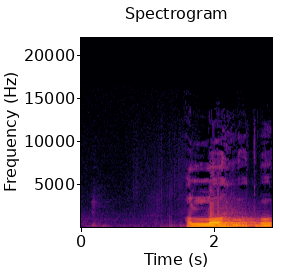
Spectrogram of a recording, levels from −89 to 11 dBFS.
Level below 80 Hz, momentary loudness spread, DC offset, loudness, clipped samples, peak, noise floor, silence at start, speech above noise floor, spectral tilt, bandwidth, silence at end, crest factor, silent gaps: -60 dBFS; 9 LU; under 0.1%; -14 LUFS; under 0.1%; 0 dBFS; -60 dBFS; 1.6 s; 47 dB; -9 dB/octave; 9.2 kHz; 0 s; 16 dB; none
